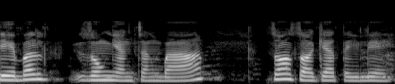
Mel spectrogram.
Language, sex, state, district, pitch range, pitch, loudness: Wancho, female, Arunachal Pradesh, Longding, 180-235 Hz, 195 Hz, -18 LUFS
